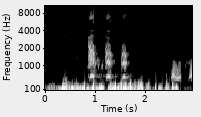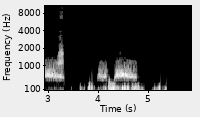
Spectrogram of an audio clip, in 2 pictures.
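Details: Spotted dove from Cà Mau: deep rumbling, thumping low sounds dominate at first, followed by two or three broad, hoarse mid-pitched coo notes around the middle, with brief sharp clicks.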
